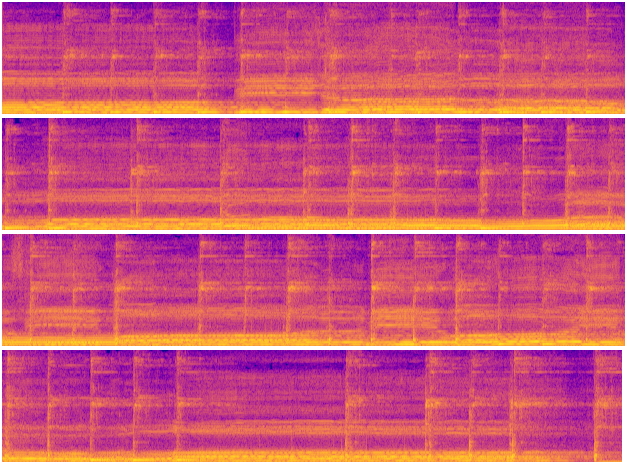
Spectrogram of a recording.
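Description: Male vocal group singing Islamic sholawat in unison, drawing out long held notes with slow melodic ornaments, in the Al-Banjari style. Rebana frame drums strike under the voices throughout.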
